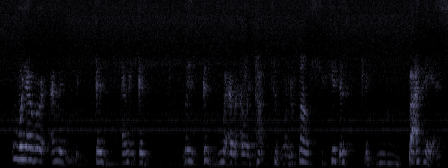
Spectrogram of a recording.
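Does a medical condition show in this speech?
Yes: cerebral palsy.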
